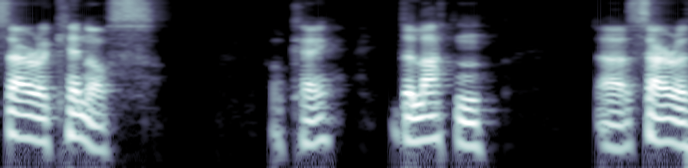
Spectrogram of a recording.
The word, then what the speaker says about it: Saracen: the the c be the c was pronounced with a k sound in earlier centuries. So that's worth pointing out. So the word saraken first appears in Greco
